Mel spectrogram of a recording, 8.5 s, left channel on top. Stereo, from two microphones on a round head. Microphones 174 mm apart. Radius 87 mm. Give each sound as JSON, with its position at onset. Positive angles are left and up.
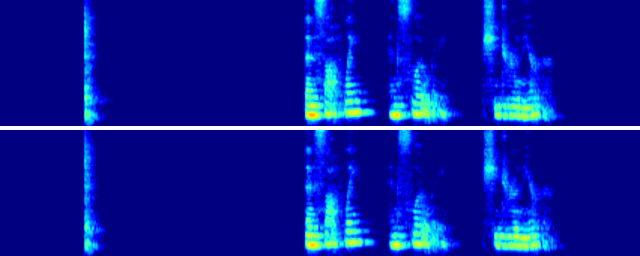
{"t": 1.1, "sound": "tapping", "side_deg": 35, "distance_m": 0.8}
{"t": 4.1, "sound": "a woman speaking", "side_deg": 55, "distance_m": 1.9}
